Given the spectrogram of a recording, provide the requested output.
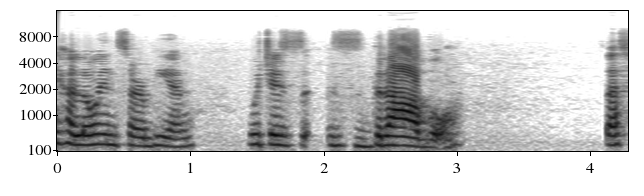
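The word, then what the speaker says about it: здраво: Oh, zdravo. There's one guy from Serbia who is on my channel, and he taught me how to say hello in Serbian, which is zdravo.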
